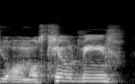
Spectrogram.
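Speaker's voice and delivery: ordinary delivery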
